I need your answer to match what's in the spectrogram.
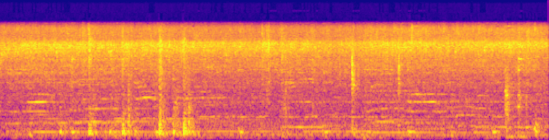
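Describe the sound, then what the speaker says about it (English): Sliced onions for gravy sizzle steadily in a pan, a constant crackling fry broken by occasional scrapes and stirring clatter, close and moderately loud throughout. "I got some onions that I sliced up. That's for the gravy. Just gonna cook those until those are translucent."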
